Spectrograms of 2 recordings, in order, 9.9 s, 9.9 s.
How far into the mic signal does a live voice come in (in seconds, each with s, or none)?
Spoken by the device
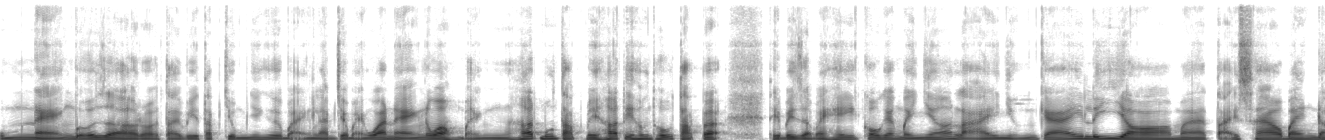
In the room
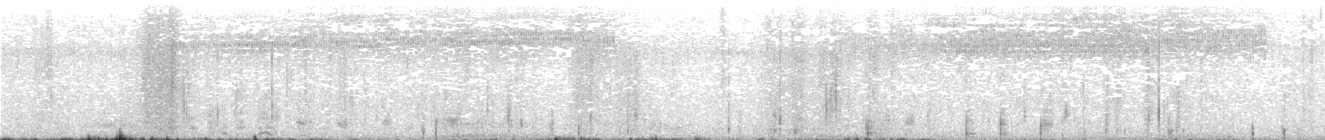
none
